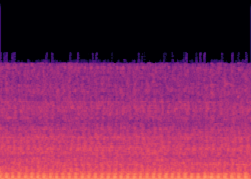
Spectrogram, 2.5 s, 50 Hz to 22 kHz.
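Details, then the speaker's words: Honda Twister 250 single-cylinder after engine-noise repair: steady, even, healthy idle with no knocks or rattles; the noise is gone and the engine sounds new again, though the cam chain tensioner had been removed and timing was checked. "funcionando tudo direitinho. Ó, a zoadinha ficou nova de novo."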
